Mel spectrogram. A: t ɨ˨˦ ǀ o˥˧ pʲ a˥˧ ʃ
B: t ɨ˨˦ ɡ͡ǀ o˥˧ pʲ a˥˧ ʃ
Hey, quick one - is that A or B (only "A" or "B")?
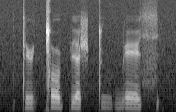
A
